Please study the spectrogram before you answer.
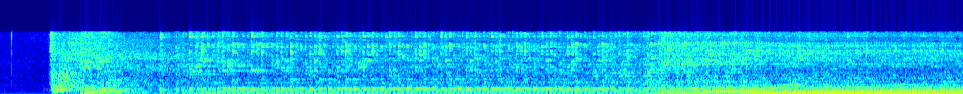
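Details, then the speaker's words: Rally car after the Gordon Bennett Rally, starter motor refitted (fifth attempt): brisk, even cranking at about four beats a second, turning pretty quick, then catches and settles into a strong idle; starter now working properly. "yeah see it's turn yeah it's turn pretty quick all right that's that's what you need"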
